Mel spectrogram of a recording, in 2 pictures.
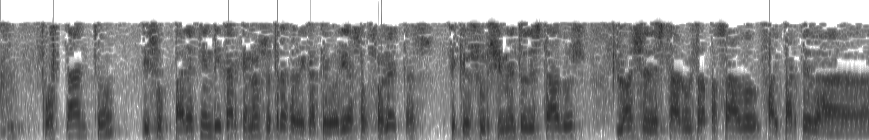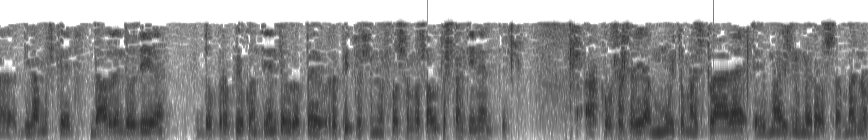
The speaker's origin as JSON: {"language": "Galician", "region": "Galicia", "country": "Spain", "said": "É interesante dar unha vista de ollos para nós como galegos e galegas a eses casos"}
